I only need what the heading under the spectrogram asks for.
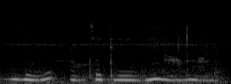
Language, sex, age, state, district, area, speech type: Kannada, female, 45-60, Karnataka, Tumkur, rural, spontaneous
